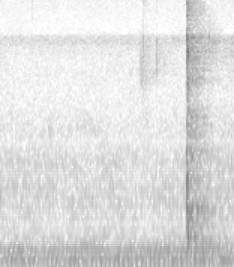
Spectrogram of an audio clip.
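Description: A steady low electrical hum with one sharp click near the end.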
